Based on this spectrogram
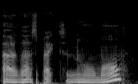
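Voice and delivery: normal talking voice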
